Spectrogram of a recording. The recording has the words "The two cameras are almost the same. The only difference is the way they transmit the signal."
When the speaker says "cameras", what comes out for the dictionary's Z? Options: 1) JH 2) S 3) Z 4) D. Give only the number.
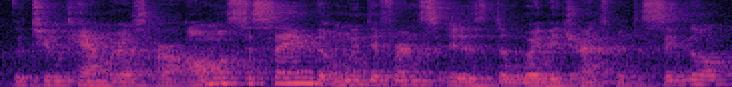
3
